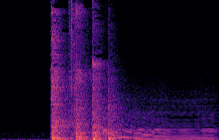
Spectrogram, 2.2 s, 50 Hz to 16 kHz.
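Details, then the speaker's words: Nitro Ground Shaker pinball, in storage since about 1981, first power-up after a CPU replacement with no other work done. A sharp crash, then steady electronic tones: the sound card works, score displays and GI lights good. "i don't believe it every one of the score displays is good the sound card works the gi looks good"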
